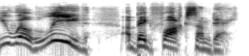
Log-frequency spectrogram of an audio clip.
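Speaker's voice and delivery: put-on loud, full-force screaming at top of lungs. Retelling being shaken as a child by grandpa: imitating grandpa screaming. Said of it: "screaming at the top of his lungs".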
